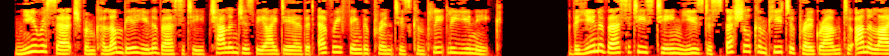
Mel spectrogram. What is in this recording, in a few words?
English Upper Intermediate NORMAL Reading; English Newsroom; AI Tool Challenges Belief in Unique Fingerprints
